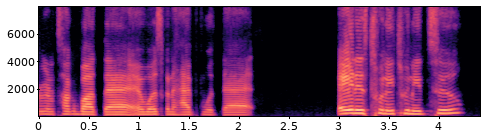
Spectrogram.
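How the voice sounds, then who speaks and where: A woman with a Southern accent speaks at a medium pitch and fairly quick pace with ordinary pitch variation. The sound is dry and close with no echo, over a quiet background. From Texas, Houston. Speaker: podcast host. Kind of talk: casual chat.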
